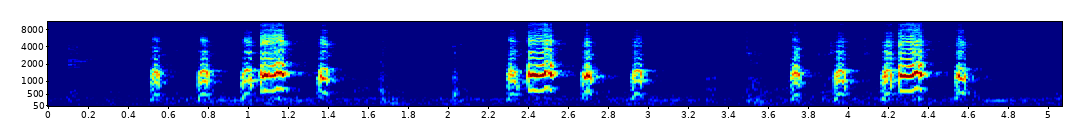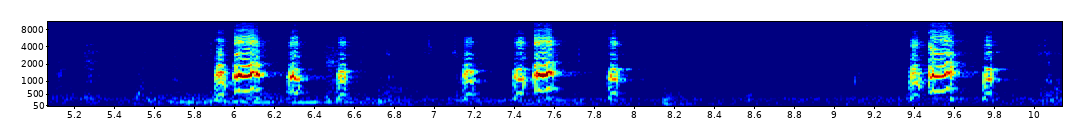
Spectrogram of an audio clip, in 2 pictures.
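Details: Hen cackle: bursts of sharp, broken squawking notes arrive in groups roughly every one and a half seconds against an otherwise quiet background.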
